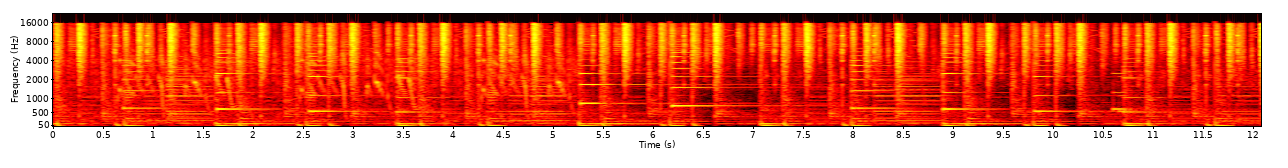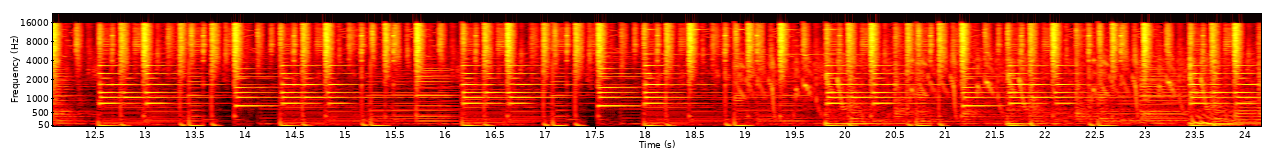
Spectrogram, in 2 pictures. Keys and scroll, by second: 14.6 space, 16.8 space, 21.1 ctrl+z.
